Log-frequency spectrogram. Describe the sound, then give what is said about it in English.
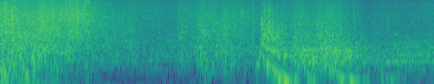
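A heavy splash as a person with tied hands, shoved over a ship's railing, plunges into the sea at about four seconds, with surging waves, rushing water and gusty wind all around, no voices. “You hit the water with a tremendous splash.”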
